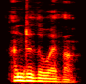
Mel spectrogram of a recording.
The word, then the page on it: under the weather: Australian English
